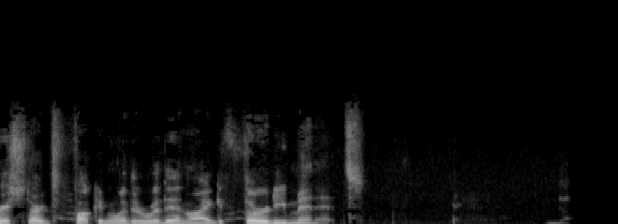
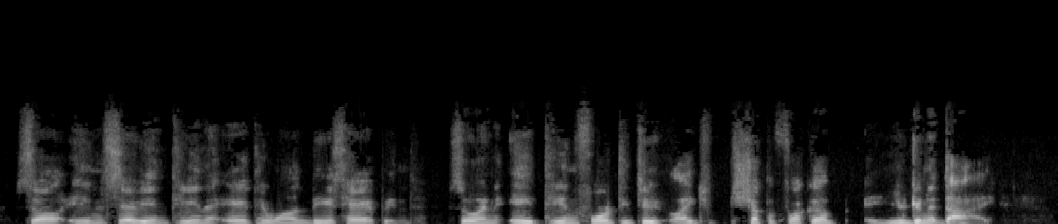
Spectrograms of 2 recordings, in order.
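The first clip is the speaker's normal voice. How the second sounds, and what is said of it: Attempted Scottish accent. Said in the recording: “Was that your Scottish accent? It took me a second. I thought you were just trying to talk like an old like Italian immigrant from like the 1890s.”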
